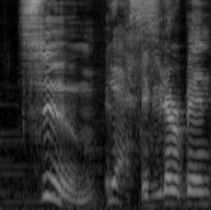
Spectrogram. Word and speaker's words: zum: It is spelled Z-U-M, but it's pronounced Zoom.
